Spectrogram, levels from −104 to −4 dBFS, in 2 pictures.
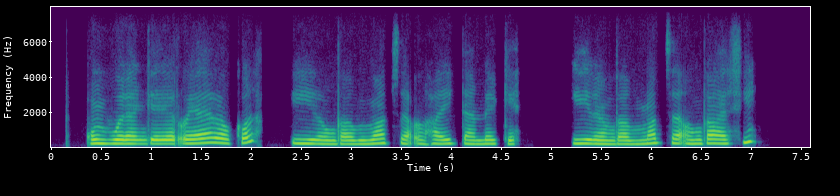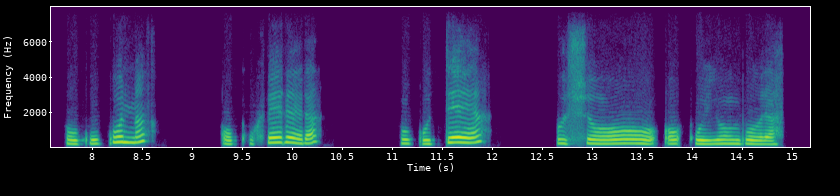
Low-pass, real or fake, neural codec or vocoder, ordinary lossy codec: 7.2 kHz; fake; codec, 16 kHz, 1 kbps, FunCodec, trained on LibriTTS, 50 frames a second; Opus, 32 kbps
